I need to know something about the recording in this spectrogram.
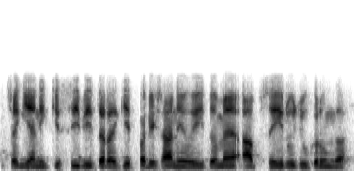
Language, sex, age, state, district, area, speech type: Urdu, male, 18-30, Uttar Pradesh, Saharanpur, urban, conversation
